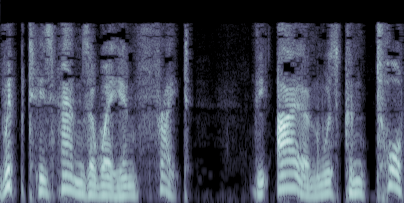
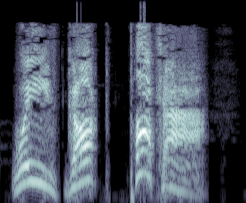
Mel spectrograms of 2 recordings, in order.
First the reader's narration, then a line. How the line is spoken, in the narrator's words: Greyback roared triumphantly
